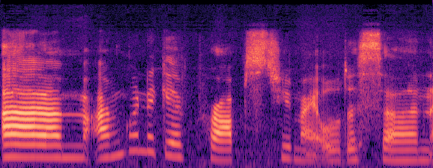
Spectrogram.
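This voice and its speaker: A woman with an American accent is heard in a dry, close recording with no echo. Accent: slight country. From southern Ohio. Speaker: podcast guest. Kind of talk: casual chat.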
